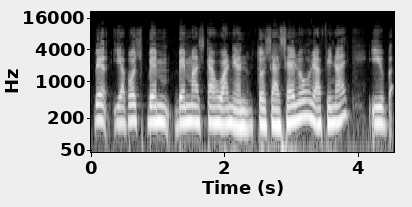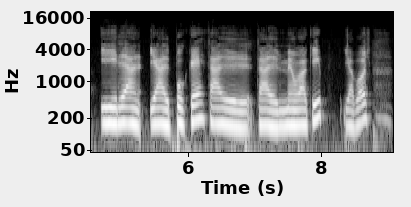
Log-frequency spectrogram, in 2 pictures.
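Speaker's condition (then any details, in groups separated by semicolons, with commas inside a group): Joubert syndrome; present from birth; age 29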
